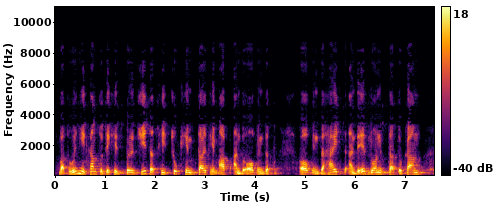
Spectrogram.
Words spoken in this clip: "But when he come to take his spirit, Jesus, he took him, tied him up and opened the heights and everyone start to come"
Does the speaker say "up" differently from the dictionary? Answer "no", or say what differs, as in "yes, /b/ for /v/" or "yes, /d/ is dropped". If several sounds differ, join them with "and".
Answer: no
